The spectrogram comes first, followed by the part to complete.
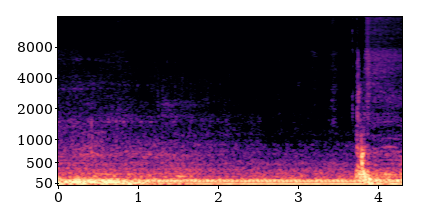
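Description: Land Rover Discovery 3's engine running steadily at low revs under gentle throttle, a low rumble, while its mud-clogged tyres spin with little grip on a steep muddy slope and the vehicle makes little headway.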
